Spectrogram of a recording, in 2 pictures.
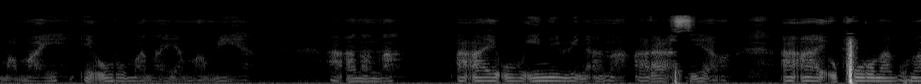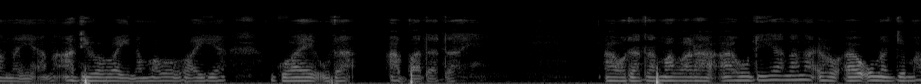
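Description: Throughout the speech, two layers of compression smearing sit on top of each other, with a swirling, watery texture and nothing above 10.1 kHz. This is likely transcoding between lossy codecs, which fits a low-rate WMA encode re-encoded to Vorbis at around 24 kbit/s.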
